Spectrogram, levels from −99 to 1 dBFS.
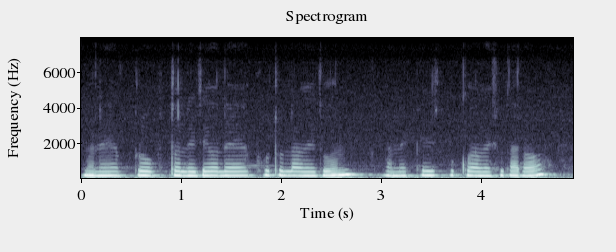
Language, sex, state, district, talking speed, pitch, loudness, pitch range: Chakma, female, Tripura, Unakoti, 145 wpm, 225 Hz, -13 LUFS, 220-235 Hz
